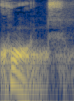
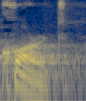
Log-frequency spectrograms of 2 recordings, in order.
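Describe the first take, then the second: First: It is said in a British accent. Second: It is said in an American accent. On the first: "in British English" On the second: "in American English"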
